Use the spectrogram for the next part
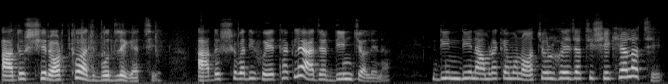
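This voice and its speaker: দৃঢ়, ভর্ৎসনাময় মধ্যবয়সী মা, একটু উঁচু গলা. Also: female voice, fairly high pitch, animated, fairly quick, fairly bright tone. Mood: reproachful. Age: middle-aged. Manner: firm, reproachful. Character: practical middle-aged mother, sharp-tongued and tired. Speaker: mother of grown children. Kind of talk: 1990s radio drama acting.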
